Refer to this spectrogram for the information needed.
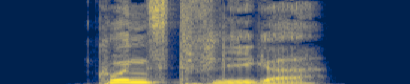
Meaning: aerobatic pilot
- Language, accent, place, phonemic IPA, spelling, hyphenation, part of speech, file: German, Germany, Berlin, /ˈkʊnstˌfliːɡɐ/, Kunstflieger, Kunst‧flie‧ger, noun, De-Kunstflieger.ogg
